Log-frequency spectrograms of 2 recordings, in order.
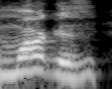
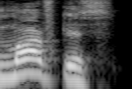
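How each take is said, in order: First: The name is said without a V sound. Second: The name is said with a V sound. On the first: The speaker calls it wrong. "Most call him, call him Marcus" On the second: The speaker calls it right. "nobody called him Marvcus"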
